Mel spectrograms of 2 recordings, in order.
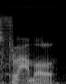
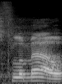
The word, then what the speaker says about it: Flamel: It's the fact that they're pronouncing Nicholas Flamel all wrong. Nicholas Flannel.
